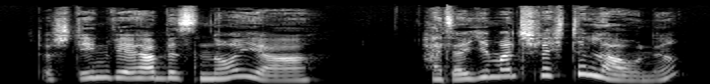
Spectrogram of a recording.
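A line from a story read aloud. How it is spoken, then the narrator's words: Smirking, mocking. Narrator (German): feixte Ishida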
